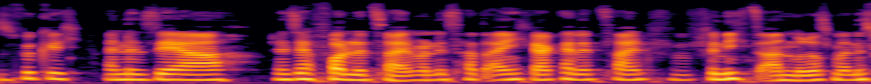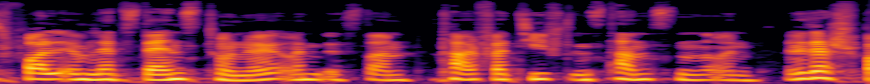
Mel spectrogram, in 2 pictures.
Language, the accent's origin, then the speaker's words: German; Germany; Und zwar bin ich in Deutschland aufgewachsen, aber manchmal habe ich gar nicht so das Gefühl, dass man so die volle deutsche Mentalität hat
